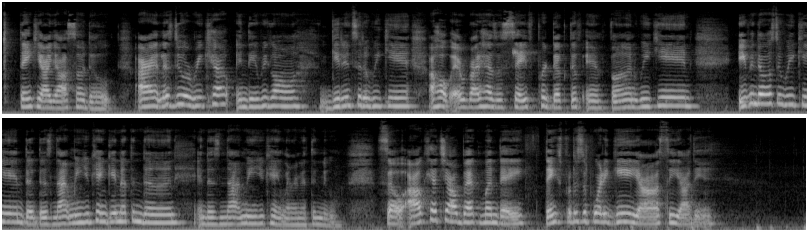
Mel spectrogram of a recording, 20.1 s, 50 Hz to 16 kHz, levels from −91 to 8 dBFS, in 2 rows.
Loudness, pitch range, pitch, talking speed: -25 LUFS, 200-245 Hz, 225 Hz, 200 wpm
